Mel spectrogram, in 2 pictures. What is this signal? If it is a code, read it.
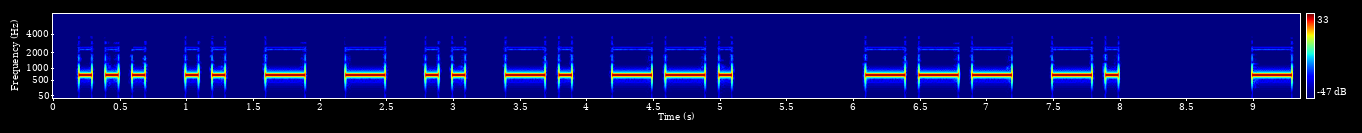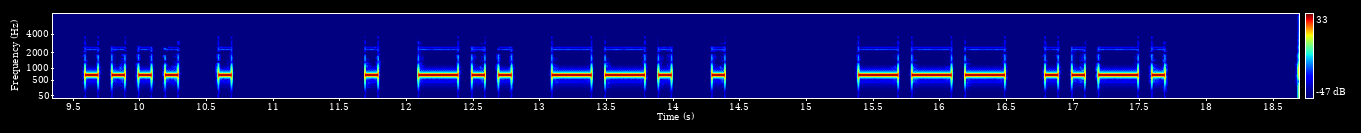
Morse code, heard as a keyed tone, about 12 wpm, 700 Hz. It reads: SITTING ON THE EDGE OF
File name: Book One / 03-Chapter 3 - 12 WPM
